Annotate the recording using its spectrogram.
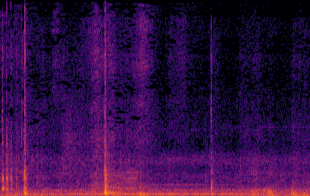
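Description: A few light, sharp clicks spaced through a steady low hum.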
